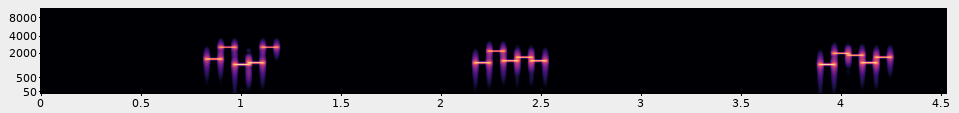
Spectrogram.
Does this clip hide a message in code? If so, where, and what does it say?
Yes: five-tone selective call (ZVEI) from 0.8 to 4.2 s, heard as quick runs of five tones, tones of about 70 ms. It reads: 55233 39464 28736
